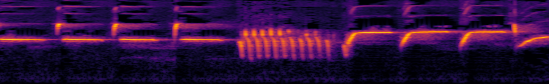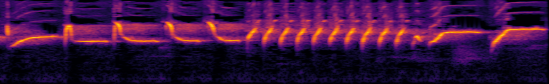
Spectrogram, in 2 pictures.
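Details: Male canary in mating song meant to stimulate breeding birds; clear repeated whistled notes, a brief buzzy burst, then rising upslurred chirps and a rapid high trill, all loud and close.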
